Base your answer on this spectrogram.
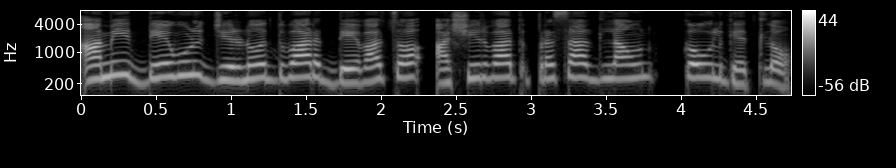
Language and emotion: Goan Konkani, neutral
